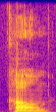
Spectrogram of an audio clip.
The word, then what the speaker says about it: comb: First, B is not pronounced after M at the end of a word. These are examples: limb, plum, numb, crumb, dumb, comb, bomb, thumb, climb, tomb.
